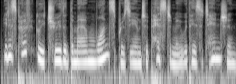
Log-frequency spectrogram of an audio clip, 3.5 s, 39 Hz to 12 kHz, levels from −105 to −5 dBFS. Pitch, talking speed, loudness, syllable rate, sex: 195 Hz, 255 wpm, -17 LUFS, 6.4 syllables/s, female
